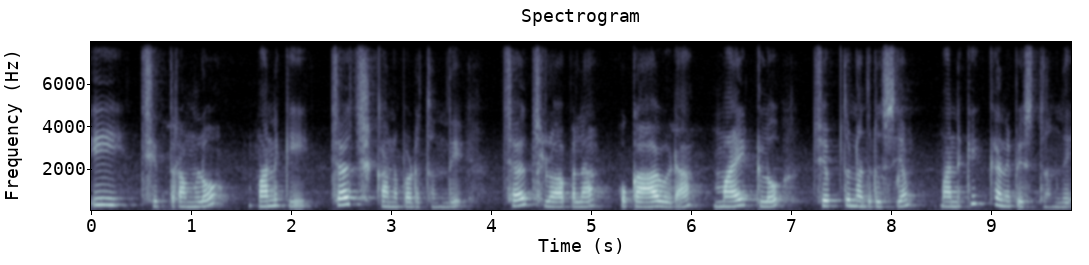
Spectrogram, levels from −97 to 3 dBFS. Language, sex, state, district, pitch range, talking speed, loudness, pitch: Telugu, female, Andhra Pradesh, Chittoor, 225-280 Hz, 90 wpm, -20 LUFS, 235 Hz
